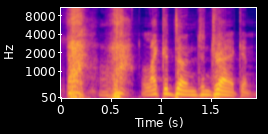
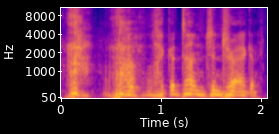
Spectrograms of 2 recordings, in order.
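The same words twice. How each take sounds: First: It is said forcefully, with rolled R's. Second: It is said flatly, without conviction.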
